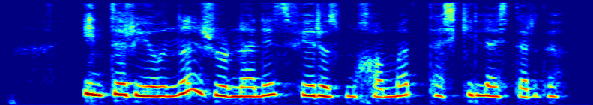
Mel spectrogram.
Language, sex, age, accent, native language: Uzbek, female, 18-24, Navoiy, Uzbek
